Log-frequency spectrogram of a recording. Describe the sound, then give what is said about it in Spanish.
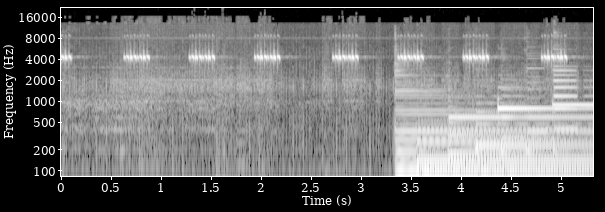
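A cricket chirps in steady, evenly spaced bursts, clear; partway through, gentle music swells in underneath while the chirping continues. “Sereno, contento, el grillo comenzó a cantar nuevamente sus melodías de amor.”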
